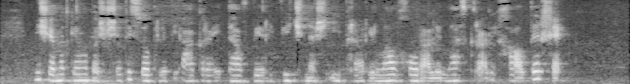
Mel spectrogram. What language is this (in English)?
Georgian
